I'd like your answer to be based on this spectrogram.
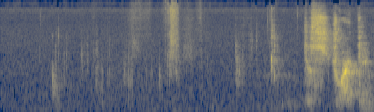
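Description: Close, quiet chewing of sticky, chewy Mike and Ike sour pineapple candy, soft wet smacks and squishes at scattered moments that grow louder toward the end, with whispering in between.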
